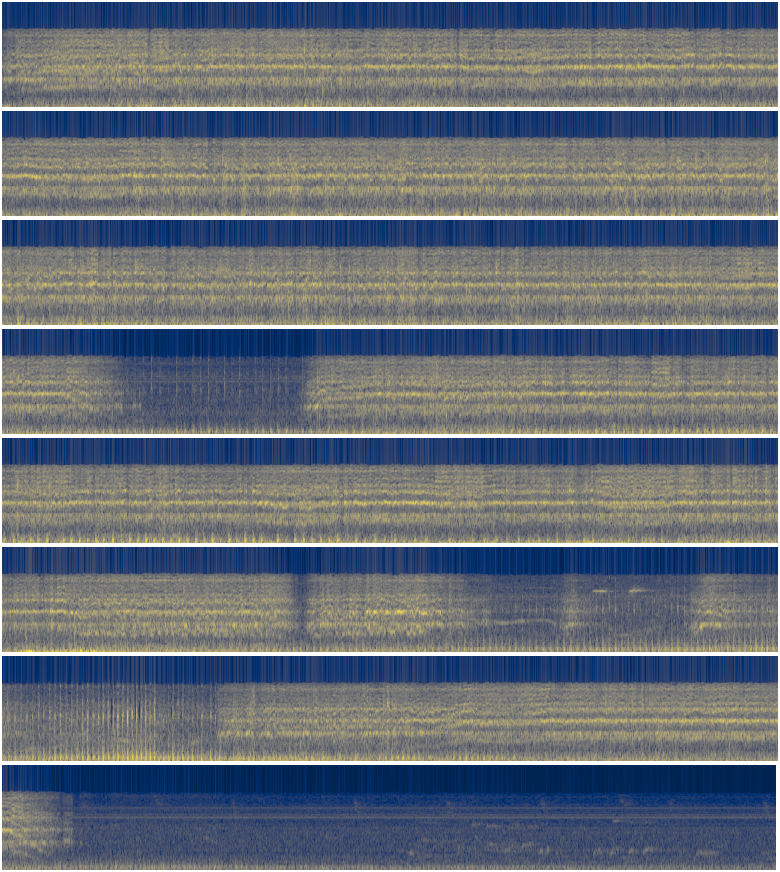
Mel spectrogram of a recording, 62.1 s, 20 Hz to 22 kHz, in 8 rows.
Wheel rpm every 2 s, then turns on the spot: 180, 230, 220, 230, 220, 230, 230, 220, 230, 230, 230, 200, 20, 160, 230, 230, 230, 220, 230, 230, 170, 90, 10, 0, 90, 180, 230, 60, 0, 0, 0.
none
